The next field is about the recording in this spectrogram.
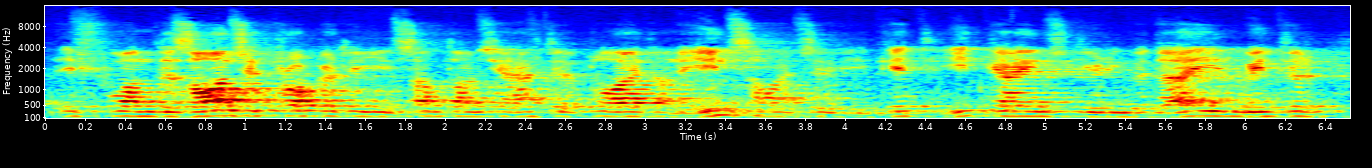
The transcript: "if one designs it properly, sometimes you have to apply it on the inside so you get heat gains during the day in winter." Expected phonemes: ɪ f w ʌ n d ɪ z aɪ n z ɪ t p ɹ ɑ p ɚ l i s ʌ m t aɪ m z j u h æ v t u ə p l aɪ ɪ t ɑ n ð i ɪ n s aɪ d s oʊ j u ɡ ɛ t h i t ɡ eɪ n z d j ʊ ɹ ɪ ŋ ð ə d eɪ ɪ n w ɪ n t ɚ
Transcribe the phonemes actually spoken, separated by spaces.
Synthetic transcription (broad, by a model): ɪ f w ʌ n d ɪ z aɪ n z ɪ t p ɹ ɑ p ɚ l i s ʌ m t aɪ m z j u h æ f t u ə p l aɪ ɪ t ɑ n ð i ɪ n s aɪ d s oʊ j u ɡ ɛ t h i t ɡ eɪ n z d j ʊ ɹ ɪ ŋ ð ə d eɪ ɪ n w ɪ n t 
